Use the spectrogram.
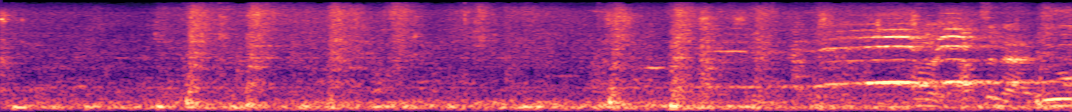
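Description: A train rumbles past with steady clattering over the tracks, and near the end a high, wavering whistle-like tone rises over the noise.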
